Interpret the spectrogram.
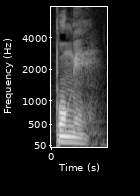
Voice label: "poqe", apatani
